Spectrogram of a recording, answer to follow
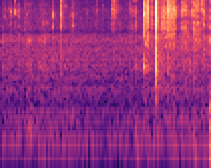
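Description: Keystrokes on a computer keyboard as a name is typed: a few scattered key presses, then a quick run of several keys about one and a half seconds in.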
